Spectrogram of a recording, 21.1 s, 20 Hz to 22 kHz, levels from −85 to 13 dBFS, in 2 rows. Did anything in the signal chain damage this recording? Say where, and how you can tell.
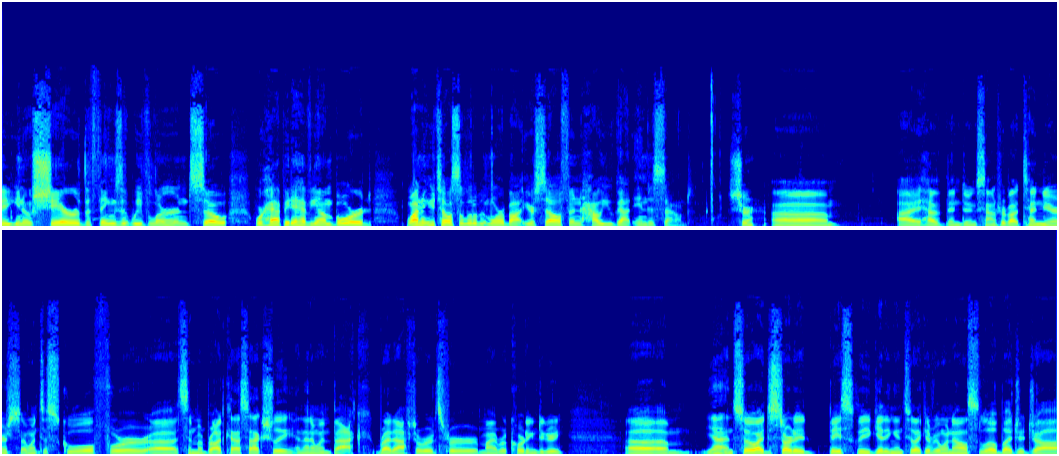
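No, nothing in the signal chain damaged this audio.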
